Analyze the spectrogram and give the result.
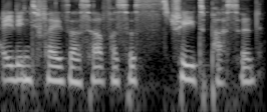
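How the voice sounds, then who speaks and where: A young woman co-hosting a podcast in casual chat, animated and quick to agree. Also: low voice. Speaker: podcast co-host.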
